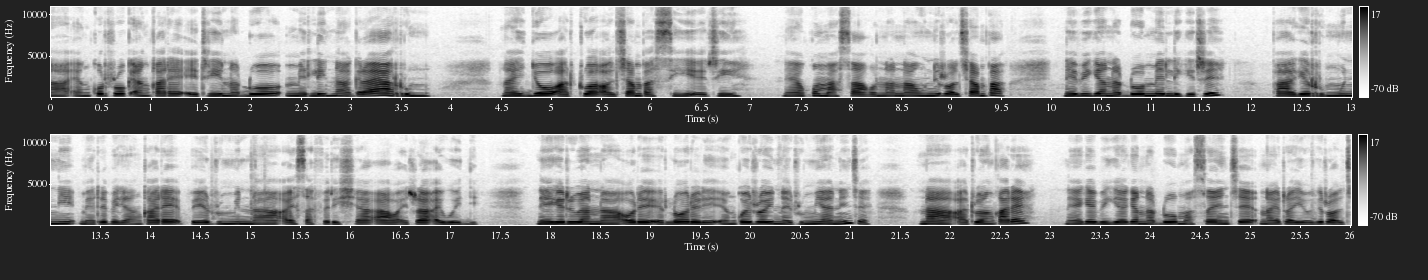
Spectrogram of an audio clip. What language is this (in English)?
Masai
